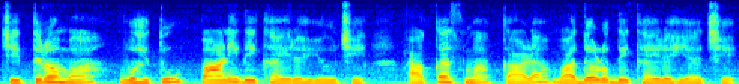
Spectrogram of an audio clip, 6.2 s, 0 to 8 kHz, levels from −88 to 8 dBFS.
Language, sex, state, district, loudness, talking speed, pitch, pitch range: Gujarati, female, Gujarat, Valsad, -18 LUFS, 115 wpm, 205 Hz, 190-230 Hz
